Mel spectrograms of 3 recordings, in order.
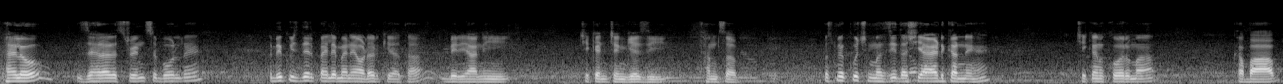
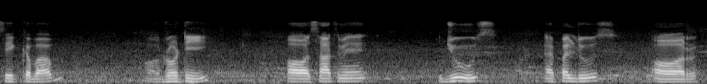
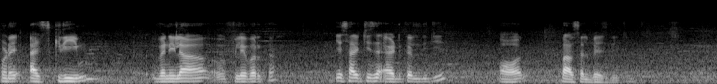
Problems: constant background noise, background conversations at intervals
